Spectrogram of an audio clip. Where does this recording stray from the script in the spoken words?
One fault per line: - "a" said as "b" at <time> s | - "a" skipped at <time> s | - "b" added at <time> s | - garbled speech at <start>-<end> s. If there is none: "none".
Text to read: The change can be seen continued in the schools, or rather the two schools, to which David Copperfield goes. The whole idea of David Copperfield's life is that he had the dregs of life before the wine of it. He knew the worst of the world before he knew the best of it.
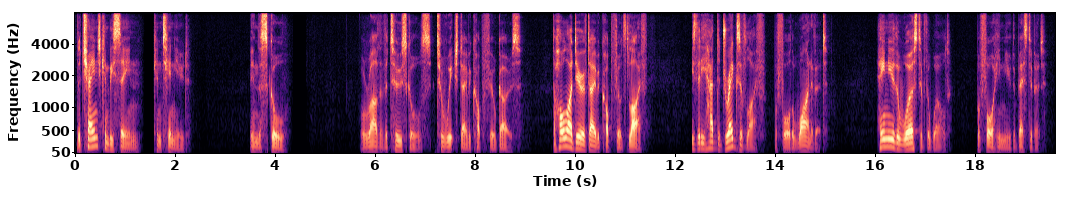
- "schools" said as "school" at 3.7 s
